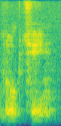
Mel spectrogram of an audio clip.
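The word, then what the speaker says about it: blockchain: развиваясь посредством цепочек обобщения блокчайн произносимых как блокчейн блокчейн это вот буквально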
